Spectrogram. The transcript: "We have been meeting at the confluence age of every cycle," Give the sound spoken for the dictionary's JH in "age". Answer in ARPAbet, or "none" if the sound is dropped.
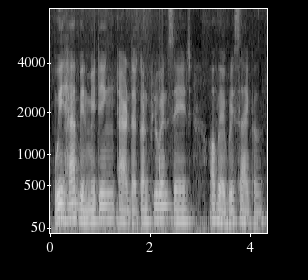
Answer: JH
